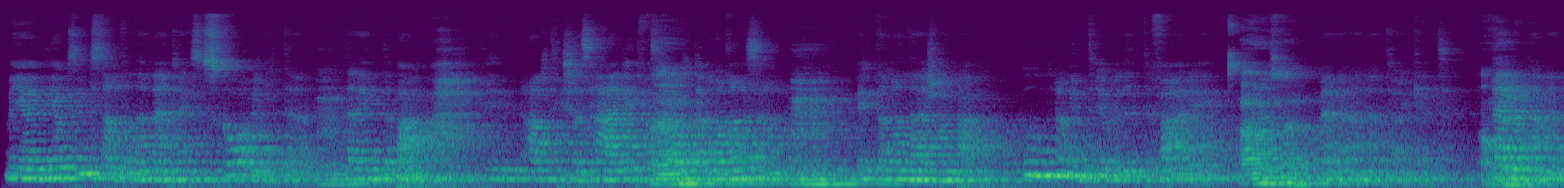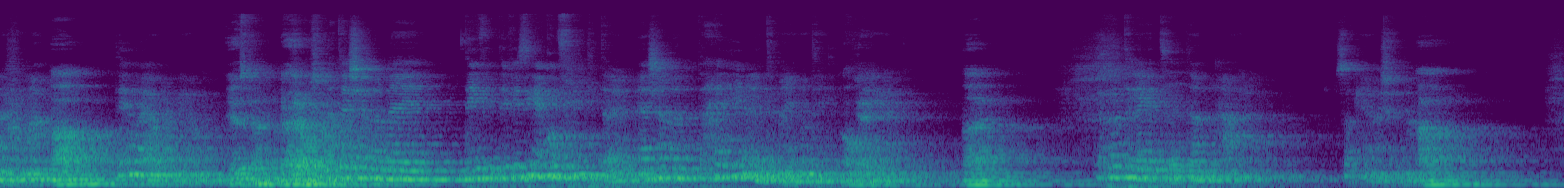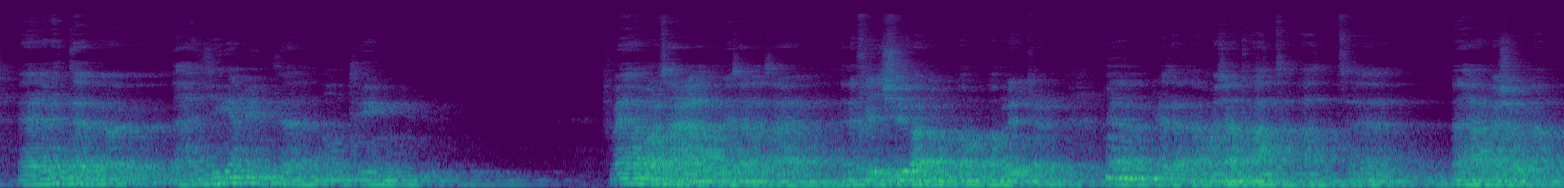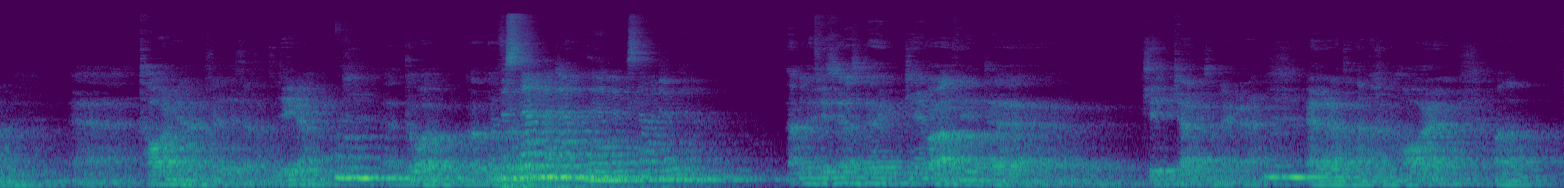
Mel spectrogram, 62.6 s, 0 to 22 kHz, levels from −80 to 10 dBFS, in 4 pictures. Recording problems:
room echo; strong; dies away in 2.2 s
off-mic speech; far

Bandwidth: 16 kHz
